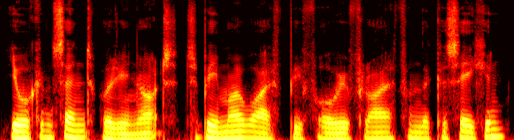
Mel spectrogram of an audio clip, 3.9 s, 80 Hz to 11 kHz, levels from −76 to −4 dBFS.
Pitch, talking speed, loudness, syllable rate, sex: 110 Hz, 250 wpm, -18 LUFS, 5.7 syllables/s, male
